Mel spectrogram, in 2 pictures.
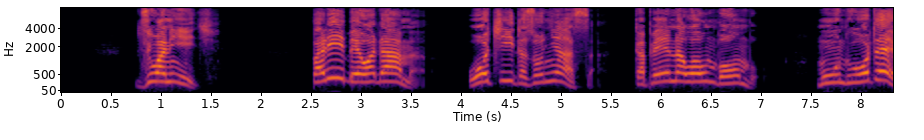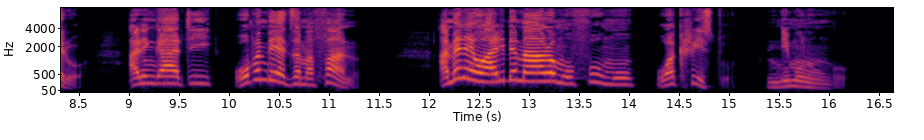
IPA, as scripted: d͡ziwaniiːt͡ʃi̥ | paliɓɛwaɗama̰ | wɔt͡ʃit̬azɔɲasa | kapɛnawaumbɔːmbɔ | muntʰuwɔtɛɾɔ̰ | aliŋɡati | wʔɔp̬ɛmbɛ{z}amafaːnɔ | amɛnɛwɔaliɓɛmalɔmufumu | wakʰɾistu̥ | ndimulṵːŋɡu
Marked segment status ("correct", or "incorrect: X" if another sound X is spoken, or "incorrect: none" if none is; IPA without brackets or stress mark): incorrect: d͡z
